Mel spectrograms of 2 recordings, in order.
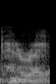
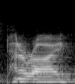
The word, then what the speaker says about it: Panerai: panera right now and it's not peneray i know it's panerai you know i'm australian we always pronounce things incorrectly it's panerai don't tell me in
